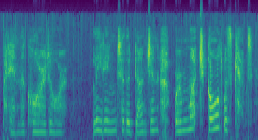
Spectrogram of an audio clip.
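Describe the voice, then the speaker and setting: Woman acting as earnest young lady in 1930s radio play, high voice, bit breathy and husky, dramatic. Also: measured pace, a bit bright, exaggerated voice, rough recording. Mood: earnest, hushed. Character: nervous, polite young lady, reenacting her defiant ancestress.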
